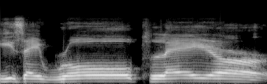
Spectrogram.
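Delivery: very slow, low, deliberate word-by-word emphasis. Grading a player for the audience, making his point said very slowly. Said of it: "I'm going to say this very slowly".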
